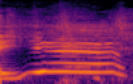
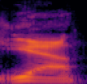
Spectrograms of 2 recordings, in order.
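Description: First: "Yeah." jumped way up high, thin and bright; high squeaky yeah. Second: A low, sunk "Yeah." with a falling finish; imitating a low yeah. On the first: Shown as a demonstration. Host shows the higher "Yeah." he didn't say, squeaked high. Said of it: "you didn't say". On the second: Host mimics cohost's low "Yeah." in a lower voice. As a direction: copy his deep, flat "Yeah." back at him. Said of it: "when you just said".

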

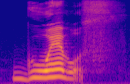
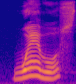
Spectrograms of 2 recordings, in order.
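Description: First: Huevos said gwebos, hard g added. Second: Huevos as webos; correct huevos. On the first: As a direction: push a g into huevos. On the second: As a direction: huevos con w suave. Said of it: "en vez de decir". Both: Shown as a demonstration.

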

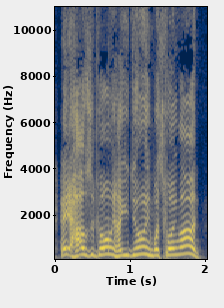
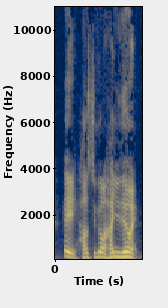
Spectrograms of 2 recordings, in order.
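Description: First: Higher, eager run of hellos; long lost friend greeting. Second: Easygoing, understated hello; casual, informal greeting. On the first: To a friend unseen since high school, delighted and eager. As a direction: greet an old pal after years apart. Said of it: "what I say, the long lost friend". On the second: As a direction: toss off a relaxed hello. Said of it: "very, very casual, informal to make you feel good". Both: Shown as a demonstration.

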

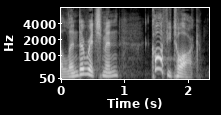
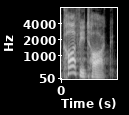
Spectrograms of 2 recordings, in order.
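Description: First: Lightly put-on New York accent; Linda Richman. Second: Said in the usual way. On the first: TV host names her show, in a mock New York accent. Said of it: "very thick, uh, New York accent". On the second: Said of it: "New York accent".

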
